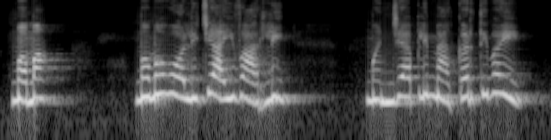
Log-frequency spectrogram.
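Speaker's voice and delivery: frightened and flustered. Narrator reads a boy running in to his mother with news, frightened and flustered. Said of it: "घाबऱ्या गुबऱ्या स्वरात म्हणाला".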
